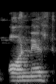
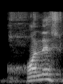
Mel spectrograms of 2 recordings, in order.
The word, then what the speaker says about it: honest: Have seen, आप लोग हॉनेस्ट बोलते हैं. So many times, so many I have seen all my students and many people, they erroneously they speak honest. Friends, H is silent.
